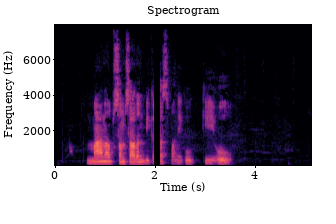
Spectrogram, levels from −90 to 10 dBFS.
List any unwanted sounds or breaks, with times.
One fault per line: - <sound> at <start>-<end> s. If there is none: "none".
- dropout at 2.0-2.1 s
